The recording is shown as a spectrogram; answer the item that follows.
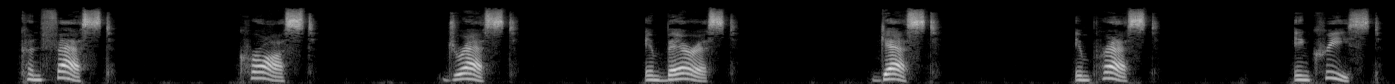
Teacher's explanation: ED is also pronounced like T after verbs ending with an S sound.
